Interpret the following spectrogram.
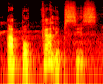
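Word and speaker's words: ἀποκάλυψις: Revelação no original grego a palavra é apocalipses apocalipses é uma palavra proparoxítona apocalipses é assim que se pronuncia no no grego o que quer dizer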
